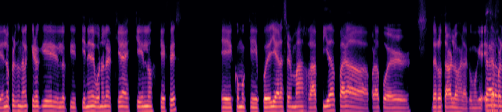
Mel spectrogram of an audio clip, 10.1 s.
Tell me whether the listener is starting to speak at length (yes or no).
no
